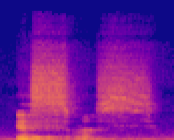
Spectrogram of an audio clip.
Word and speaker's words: isthmus: that fit the rule The Only Exception is in just a few words the th will be silent as in asthma or isthmus feel your throat as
